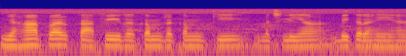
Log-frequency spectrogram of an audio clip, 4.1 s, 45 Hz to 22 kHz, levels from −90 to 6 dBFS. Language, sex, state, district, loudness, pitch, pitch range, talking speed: Hindi, male, Madhya Pradesh, Katni, -19 LUFS, 135 Hz, 130-140 Hz, 145 wpm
